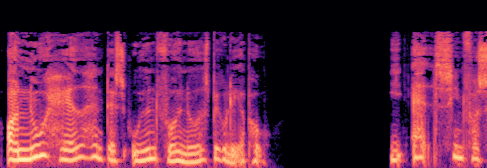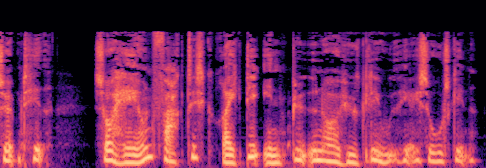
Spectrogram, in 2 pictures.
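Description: A narrator giving an expressive, lively storybook reading aloud. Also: mid-range voice, breathy edge, dry recording, clean studio sound.

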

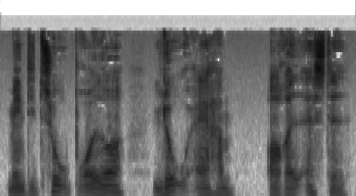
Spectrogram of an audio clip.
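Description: A man reading a fairy tale aloud as storyteller, in a lively, expressive way. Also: fairly low pitch, husky, dry recording.

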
